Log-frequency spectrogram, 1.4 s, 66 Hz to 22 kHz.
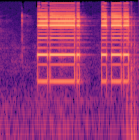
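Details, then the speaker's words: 2002 Mitsubishi Lancer 2.0 with P0403 (previously P0401), new EGR control solenoid bench-tested with power probe: two clean high-pitched meter beeps showing continuity, then clicking under power; new solenoid good, old one dead. "you can hear the continuity"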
